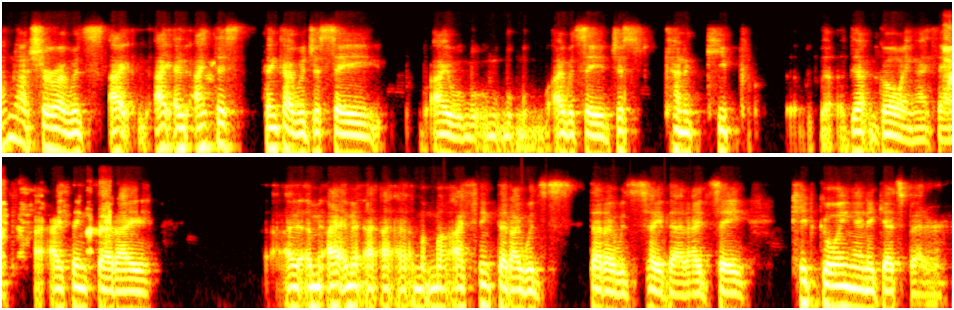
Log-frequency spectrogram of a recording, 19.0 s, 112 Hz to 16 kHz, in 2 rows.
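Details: Adult poet and children's author who stutters, speaking live at a 2021 convention for people who stutter; real, not acted; stuttering.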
